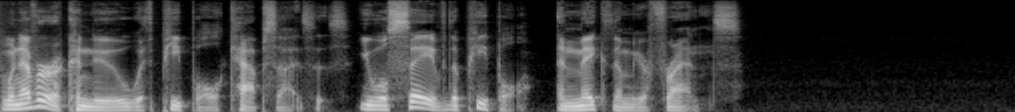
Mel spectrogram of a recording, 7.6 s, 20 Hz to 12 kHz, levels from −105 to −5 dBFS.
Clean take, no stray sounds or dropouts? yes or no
yes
